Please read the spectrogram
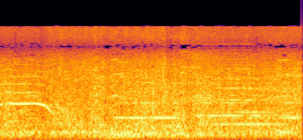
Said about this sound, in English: Janice looks back to see water splashing up onto the stretcher, and Carter falls when another wave crashes into him.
